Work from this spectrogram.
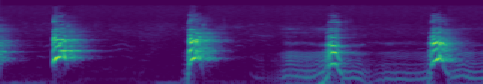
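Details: Bonnie, a pet Samoyed, barks during play: two abrupt, loud barks spaced over a second apart, then two longer, harmonic whining barks that rise and fall in pitch, with a low background hum.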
